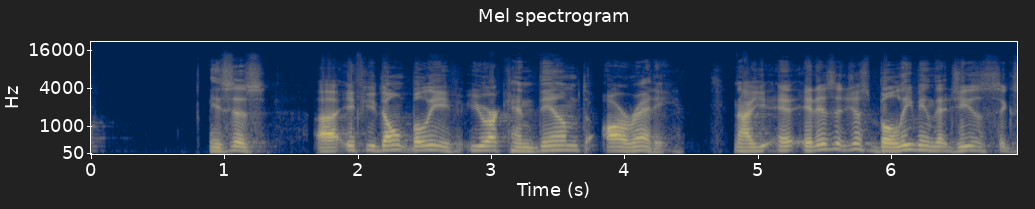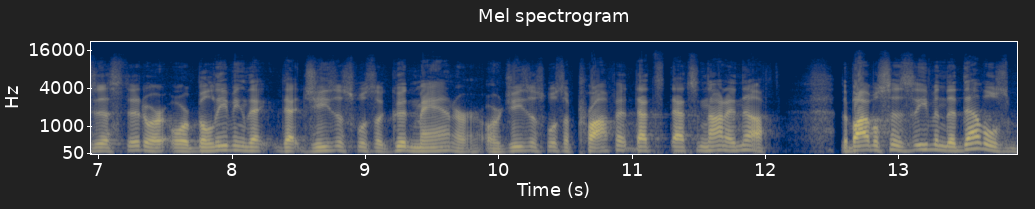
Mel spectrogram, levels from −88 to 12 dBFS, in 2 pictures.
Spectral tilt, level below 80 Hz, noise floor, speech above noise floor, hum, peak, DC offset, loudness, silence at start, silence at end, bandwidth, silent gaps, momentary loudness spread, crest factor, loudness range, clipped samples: -6 dB/octave; -66 dBFS; -79 dBFS; 58 dB; none; -2 dBFS; under 0.1%; -21 LUFS; 0.9 s; 0 s; 13.5 kHz; none; 9 LU; 18 dB; 3 LU; under 0.1%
